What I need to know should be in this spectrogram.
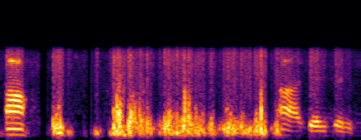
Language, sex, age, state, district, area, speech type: Malayalam, male, 45-60, Kerala, Idukki, rural, conversation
